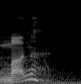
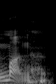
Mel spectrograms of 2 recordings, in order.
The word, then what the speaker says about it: Mun: Uh yeah, it's it's the Mun. It's not the Moon. I mean, I guess it's technically pronounced the Moon, but um So, you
